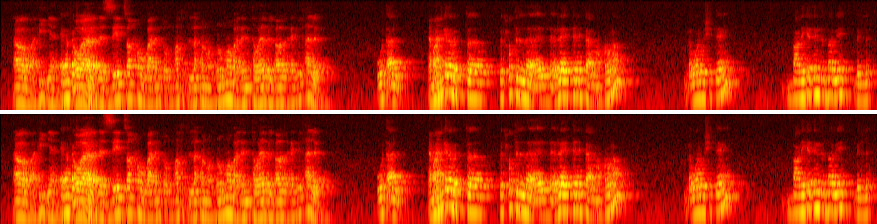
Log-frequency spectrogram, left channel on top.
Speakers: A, on the right (about 35°); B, on the left (about 25°).
A: اه اكيد يعني
B: يعني ما فيهاش
A: هو
B: حاجه
A: الزيت صح وبعدين تقوم حاطط اللحمة المفرومة وبعدين توابل بقى والحاجات دي وتقلب
B: وتقلب
A: تمام
B: بعد كده بت... بتحط ال... ال- الرق التاني بتاع المكرونه اللي هو الوش التاني بعد كده تنزل بقى بايه بال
